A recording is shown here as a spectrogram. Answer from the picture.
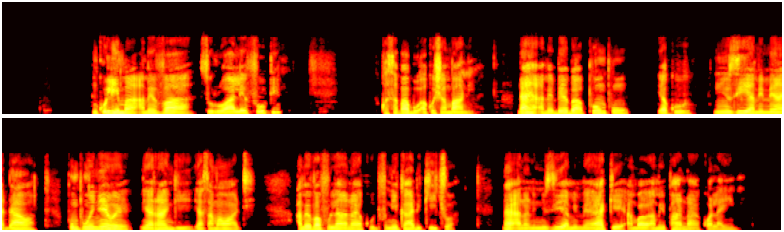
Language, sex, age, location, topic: Swahili, male, 18-24, Wajir, health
